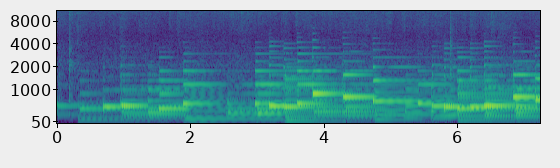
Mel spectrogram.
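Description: Background piano music: a gentle melody of single notes over low chords that change about once a second.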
